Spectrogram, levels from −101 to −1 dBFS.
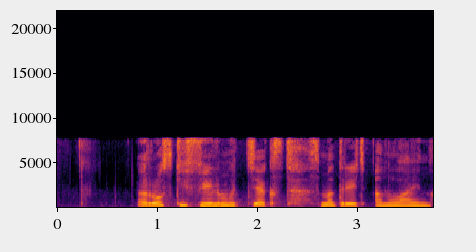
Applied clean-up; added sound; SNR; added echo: neural separator model SepFormer DNS4.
